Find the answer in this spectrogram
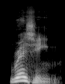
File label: "regime", English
